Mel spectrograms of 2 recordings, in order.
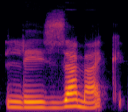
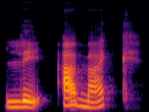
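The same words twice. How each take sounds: First: A z sound links the article to the noun. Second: The article and noun are said without linking. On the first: The speaker calls it wrong. "and not" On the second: The speaker calls it right. "we don't do the liaison"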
